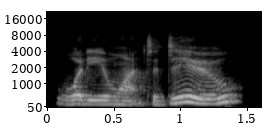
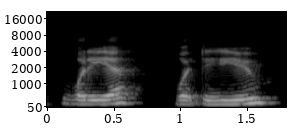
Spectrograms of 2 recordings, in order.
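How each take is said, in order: First: The last "do" full and stressed, the middle "do" reduced; stress final do. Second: "do" shrunk to a light "d" sound; reduced "do". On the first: Teacher contrasting the middle and final "do" for kids. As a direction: lean on the final "do" in "What do you want to do?". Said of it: "then I stress the "do" at the end". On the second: Teacher modelling how "do" sounds mid-sentence. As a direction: say "What do you" with "do" as a quick "d". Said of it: "will sound like "d". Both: Shown as a demonstration.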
